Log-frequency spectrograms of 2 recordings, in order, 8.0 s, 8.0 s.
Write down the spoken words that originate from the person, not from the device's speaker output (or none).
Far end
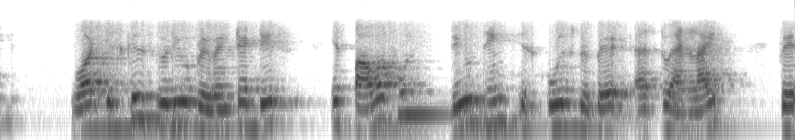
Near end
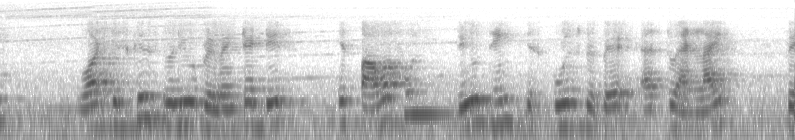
none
